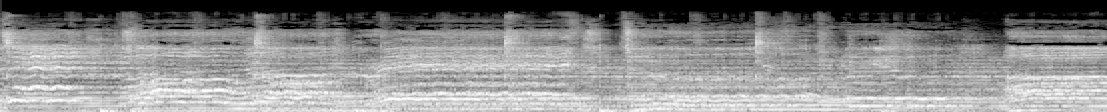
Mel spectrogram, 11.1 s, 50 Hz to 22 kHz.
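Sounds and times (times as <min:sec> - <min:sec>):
man and woman singing gospel: 0:00.0 - 0:11.0.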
